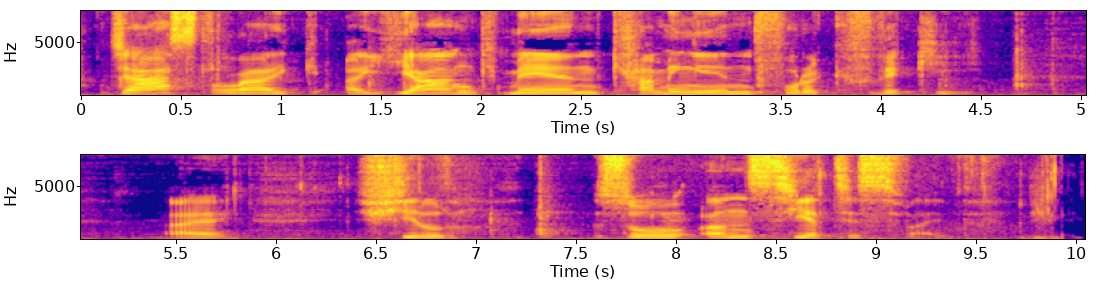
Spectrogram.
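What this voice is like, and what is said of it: Bad put-on accent. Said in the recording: “It's a bad accent. I really believe it's bad”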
